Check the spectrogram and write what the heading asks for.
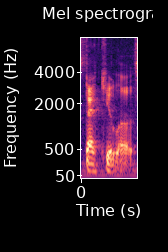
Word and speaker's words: speculoos: According to Google, it's speculoos. – Speculoos. Weird. It doesn't look like that. But also, whatever. Okay, so that feels like a bastardization of the spelling. – Speculoos. – Like it dinged that I'm from North America, and it's like, it's pronounced speculoos.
